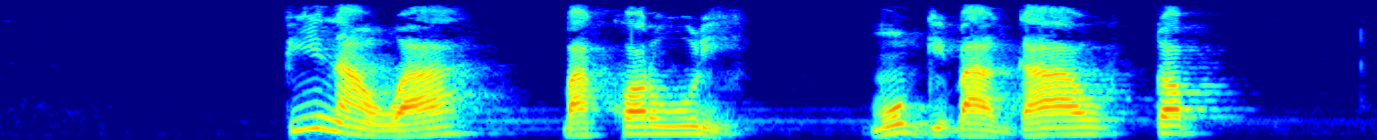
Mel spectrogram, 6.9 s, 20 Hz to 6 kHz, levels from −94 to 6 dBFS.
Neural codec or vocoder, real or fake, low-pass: none; real; 5.4 kHz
